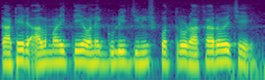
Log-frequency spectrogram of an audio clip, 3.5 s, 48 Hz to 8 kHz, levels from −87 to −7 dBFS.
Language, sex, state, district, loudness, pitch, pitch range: Bengali, male, West Bengal, Alipurduar, -13 LUFS, 145 Hz, 140-150 Hz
